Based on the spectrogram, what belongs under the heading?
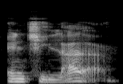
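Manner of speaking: "Enchilada" said slowly with Spanish vowels; "Enchilada" sounded out slowly the Spanish way; Spanish pronunciation. Shown as a demonstration. Teacher models "Enchilada" slowly for the class. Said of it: "That's how you say it in Spanish".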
